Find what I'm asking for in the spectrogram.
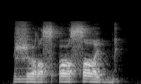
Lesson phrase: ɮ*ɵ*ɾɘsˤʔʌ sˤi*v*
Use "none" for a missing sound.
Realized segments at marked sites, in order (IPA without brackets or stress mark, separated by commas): ɵ, b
